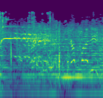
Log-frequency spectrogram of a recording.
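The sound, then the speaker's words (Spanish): In a medieval adventure film, a horse neighs with a bright whinny as a knight rides off into the forest. The hooves clip-clop underneath at a steady pace throughout. “Lanzarote cabalga en dirección contraria, adentrándose de nuevo en el bosque.”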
